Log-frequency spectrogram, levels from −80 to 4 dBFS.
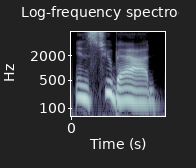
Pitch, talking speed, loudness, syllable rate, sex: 160 Hz, 255 wpm, -16 LUFS, 5.1 syllables/s, female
